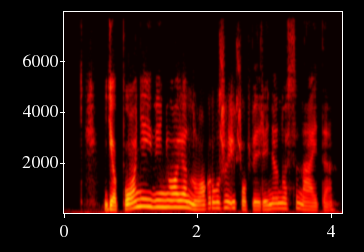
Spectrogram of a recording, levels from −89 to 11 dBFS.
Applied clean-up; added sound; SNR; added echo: neural diffusion model UNIVERSE++.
